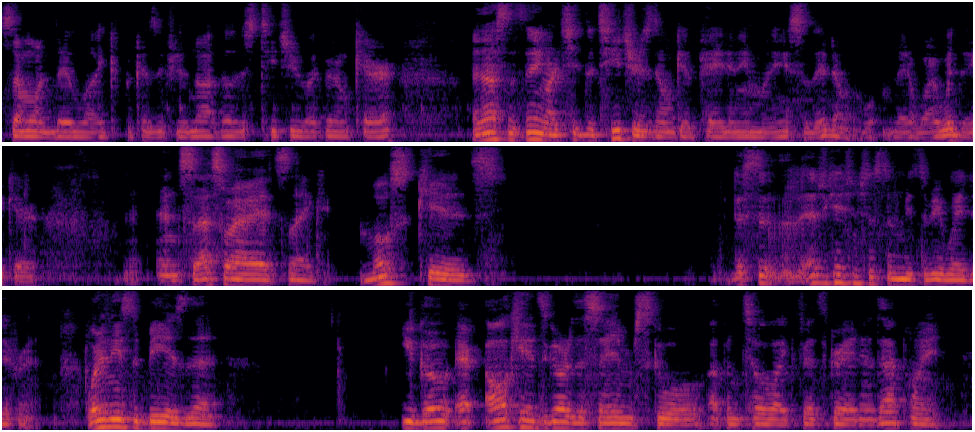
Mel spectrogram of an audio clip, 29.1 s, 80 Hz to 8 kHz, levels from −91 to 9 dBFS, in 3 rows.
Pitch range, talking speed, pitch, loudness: 105-160 Hz, 165 wpm, 115 Hz, -35 LUFS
